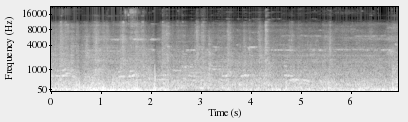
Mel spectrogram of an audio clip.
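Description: The 11301 Udyan Express from Mumbai CSMT to Bengaluru rolls out of Daund Junction, heard from on board as a loud, steady rumble with rattling wheels and faint metallic squeals throughout.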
